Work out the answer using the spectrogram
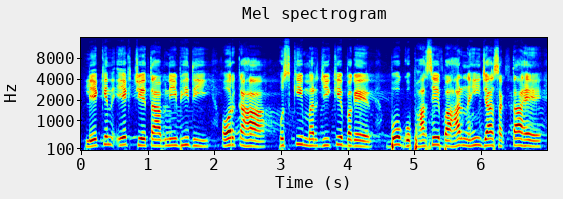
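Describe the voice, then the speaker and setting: High, sharp-voiced male storyteller. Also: clean tone. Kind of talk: devotional story narration.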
